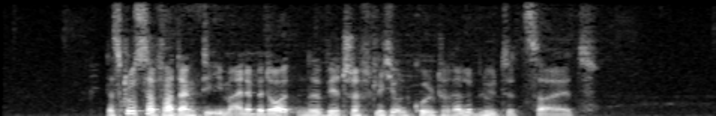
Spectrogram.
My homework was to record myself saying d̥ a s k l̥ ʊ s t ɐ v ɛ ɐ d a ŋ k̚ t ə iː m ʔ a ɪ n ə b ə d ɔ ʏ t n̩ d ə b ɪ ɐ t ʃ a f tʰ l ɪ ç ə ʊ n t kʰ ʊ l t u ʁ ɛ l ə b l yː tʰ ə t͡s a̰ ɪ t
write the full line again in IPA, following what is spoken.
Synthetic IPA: d̥ a s k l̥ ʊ s t ɐ f ɛ ɐ d a ŋ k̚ t ə iː m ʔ a ɪ n ə b ə d ɔ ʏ t n̩ d ə v ɪ ɐ t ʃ a f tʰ l ɪ ç ə ʊ n t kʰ ʊ l t u ʁ ɛ l ə b l yː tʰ ə t͡s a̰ ɪ t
